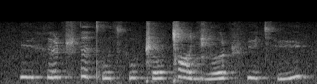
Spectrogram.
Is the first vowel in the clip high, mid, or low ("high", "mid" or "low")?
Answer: high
